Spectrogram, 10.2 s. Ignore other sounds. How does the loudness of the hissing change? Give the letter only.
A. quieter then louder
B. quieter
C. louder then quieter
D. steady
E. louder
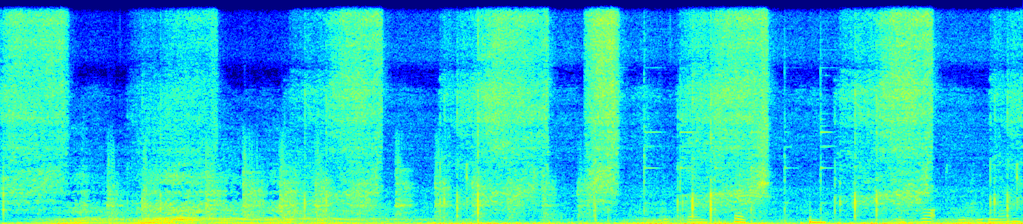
E.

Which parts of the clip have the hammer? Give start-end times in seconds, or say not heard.
0.8-8.4.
